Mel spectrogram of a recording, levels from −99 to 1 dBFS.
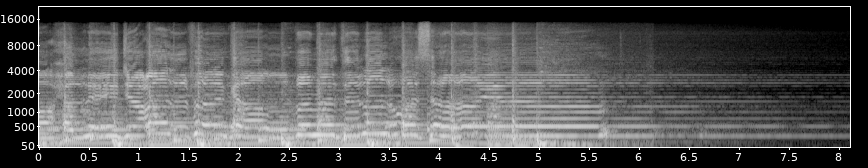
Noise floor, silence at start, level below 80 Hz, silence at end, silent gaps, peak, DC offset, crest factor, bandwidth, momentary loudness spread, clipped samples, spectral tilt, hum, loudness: -52 dBFS; 0 s; -32 dBFS; 1.7 s; none; -2 dBFS; under 0.1%; 16 dB; 15 kHz; 10 LU; under 0.1%; -5 dB/octave; none; -17 LUFS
